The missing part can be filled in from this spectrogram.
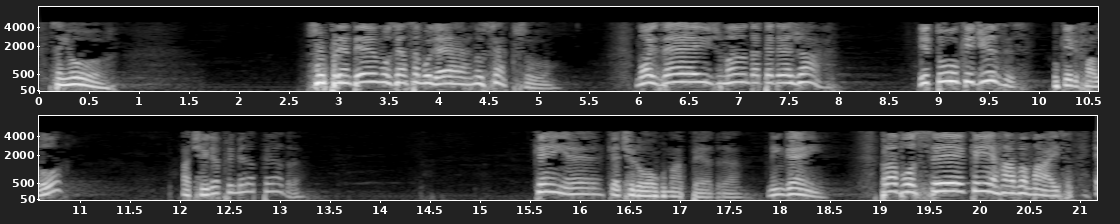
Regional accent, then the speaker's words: Minas Gerais, Brazil; Nós, como mineiro, né, a gente sempre fala trem, né? Para nós tudo é trem, né?

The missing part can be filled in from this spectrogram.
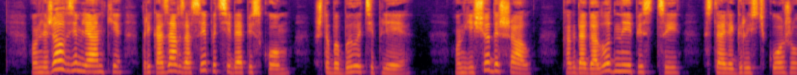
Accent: Krasnoyarsk, Krasnoyarsk Krai, Russia; Лично я, как красноярец, должен еще непременно упомянуть, к сведению жителей нашего города

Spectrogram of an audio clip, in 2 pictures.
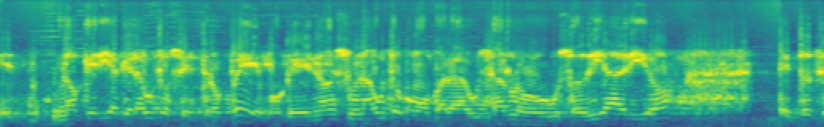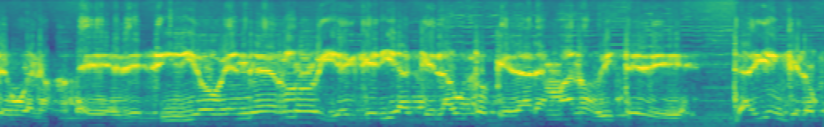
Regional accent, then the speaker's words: Bahía Blanca, Buenos Aires Province, Argentina; Yo soy de Ingeniero Guay, la parte del puerto de Bahía Blanca.

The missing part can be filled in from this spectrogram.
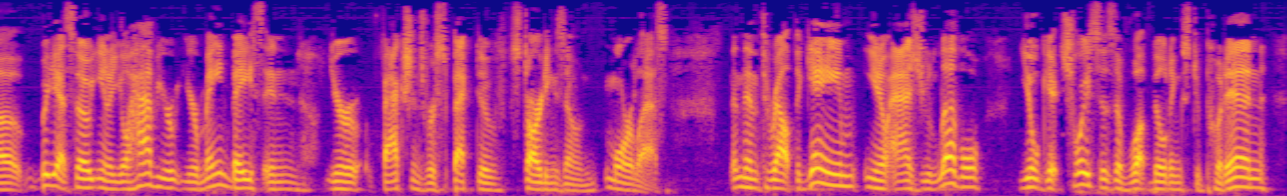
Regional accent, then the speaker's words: Boston, Massachusetts, United States; accent: Boston; my Boston accent comes out sounding more English than Boston

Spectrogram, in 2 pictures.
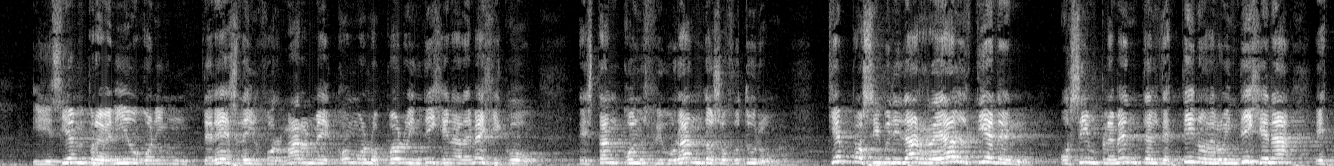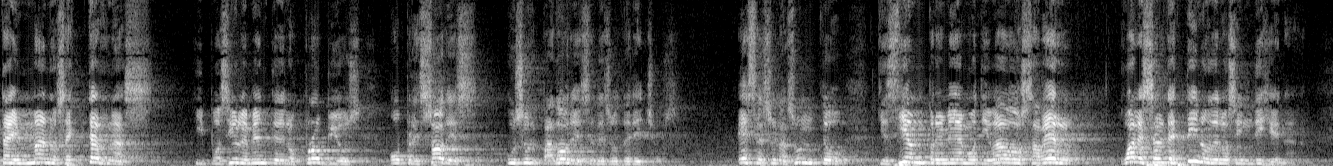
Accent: Chile; Y yo vengo del lado del Estado chileno.

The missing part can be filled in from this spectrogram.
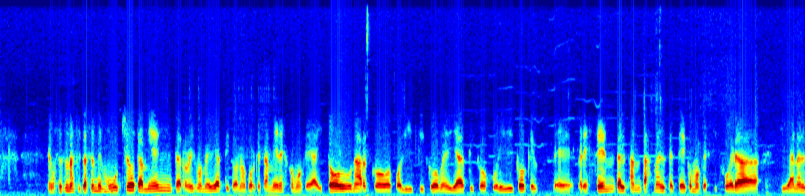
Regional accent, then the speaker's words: Argentina; moved away as an adult; now in Brazil; soy argentino, pero vivo hace cinco años en Brasil

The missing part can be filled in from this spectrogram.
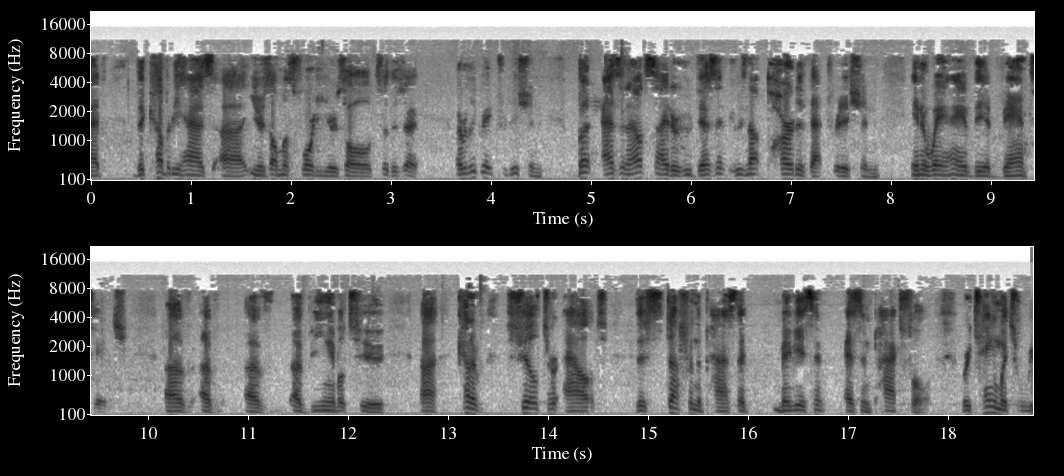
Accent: United States; born there; also born or lived in Bahamas / Texas / Africa; I was the first one born in the United States after the revolution. My parents left.

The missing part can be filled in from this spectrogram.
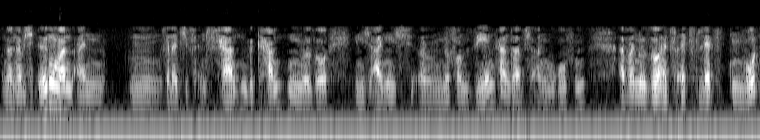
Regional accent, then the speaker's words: Germany; Ich bin Deutscher, ja.

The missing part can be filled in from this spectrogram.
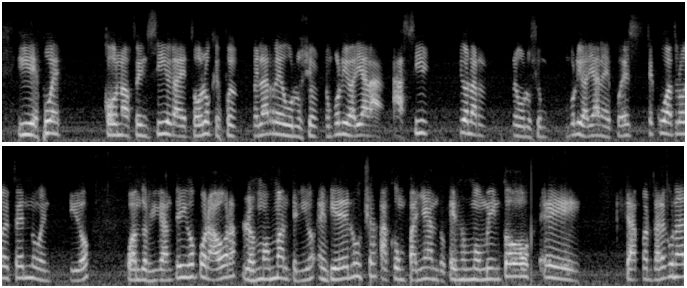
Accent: Caracas, Capital District, Venezuela; Soy aquí el 23 de enero

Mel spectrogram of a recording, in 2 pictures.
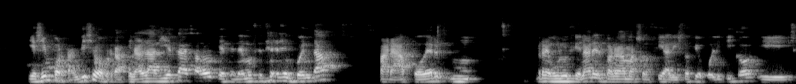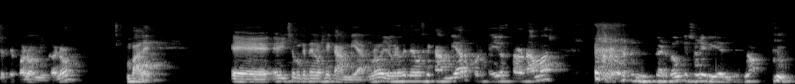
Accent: Community of Madrid, Spain; pero los que somos madrileños, pues sabemos lo que es la extrema derecha auténtica

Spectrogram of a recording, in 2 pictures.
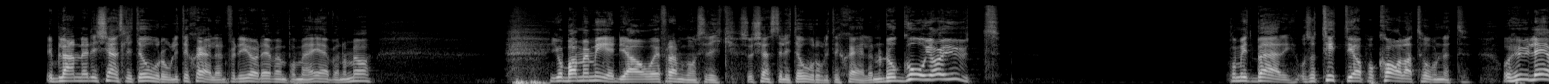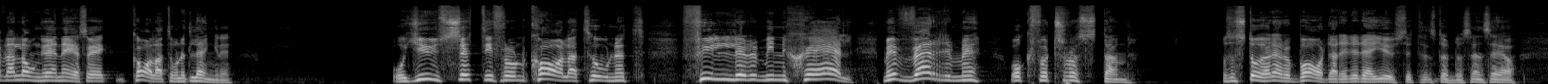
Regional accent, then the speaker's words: Gothenburg, Västra Götaland County, Sweden; För att ni hör ju det på mitt sätt att prata, min dialekt. Jag är från Göteborg, jag bor i Göteborg. Jag bor i ett område som heter Masthugget. Och Masthugget ligger på en höjd.

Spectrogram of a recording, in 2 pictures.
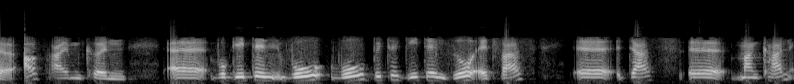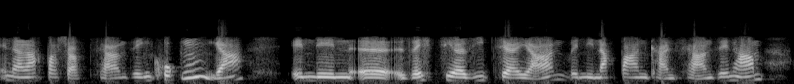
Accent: Rhineland-Palatinate, Germany; ich komme aus Rheinland-Pfalz

